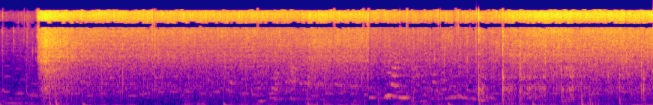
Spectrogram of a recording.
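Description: Sliced onions dropped into hot oil with carom seeds in a metal kadai, setting off a loud sizzle that starts suddenly about half a second in and keeps on steadily as they are stirred. A few clicks of the spoon against the pan are heard.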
